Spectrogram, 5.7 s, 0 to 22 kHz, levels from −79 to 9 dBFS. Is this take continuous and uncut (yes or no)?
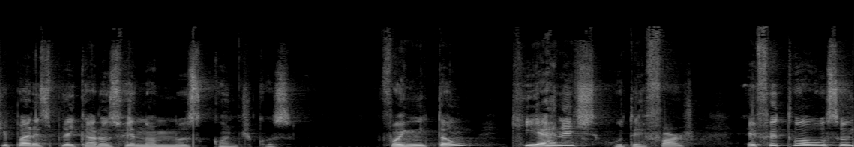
no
